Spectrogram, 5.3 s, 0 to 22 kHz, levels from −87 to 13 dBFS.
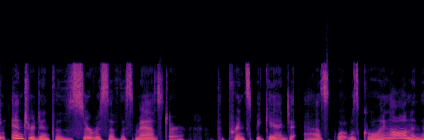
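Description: Repeated packet loss (robotic sound) runs from 1.93 s to 4.80 s. Over that stretch, incoming audio kept going missing, and each hole was bridged by extending the sound just before it. The next dropout followed shortly after. There are more than two dozen brief holes, the longest about 47 ms. Roughly a fifth of the span is synthetic fill, so the speech turns choppy, with fragments lost.

The jitter buffer slow-down runs from 4.65 s to 5.02 s, overlapping the tail of the loss. Its reserve had run low or its target delay had just been raised, so the receiver stretched the signal by repeating short pitch cycles, adding about 37 ms. Playback there slows to 92 % speed while the pitch stays put. Sounds are audibly drawn out, heard through the Opus call path's narrowed high end.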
